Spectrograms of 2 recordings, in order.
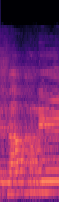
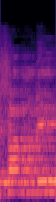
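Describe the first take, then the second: Both takes have the same delivery.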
